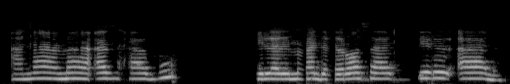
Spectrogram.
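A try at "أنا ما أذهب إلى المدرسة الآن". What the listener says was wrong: Bagus tercinta.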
